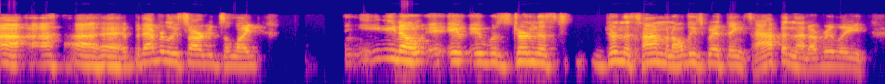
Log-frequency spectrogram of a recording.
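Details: Adult male who has stuttered since about age six: stuttering.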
